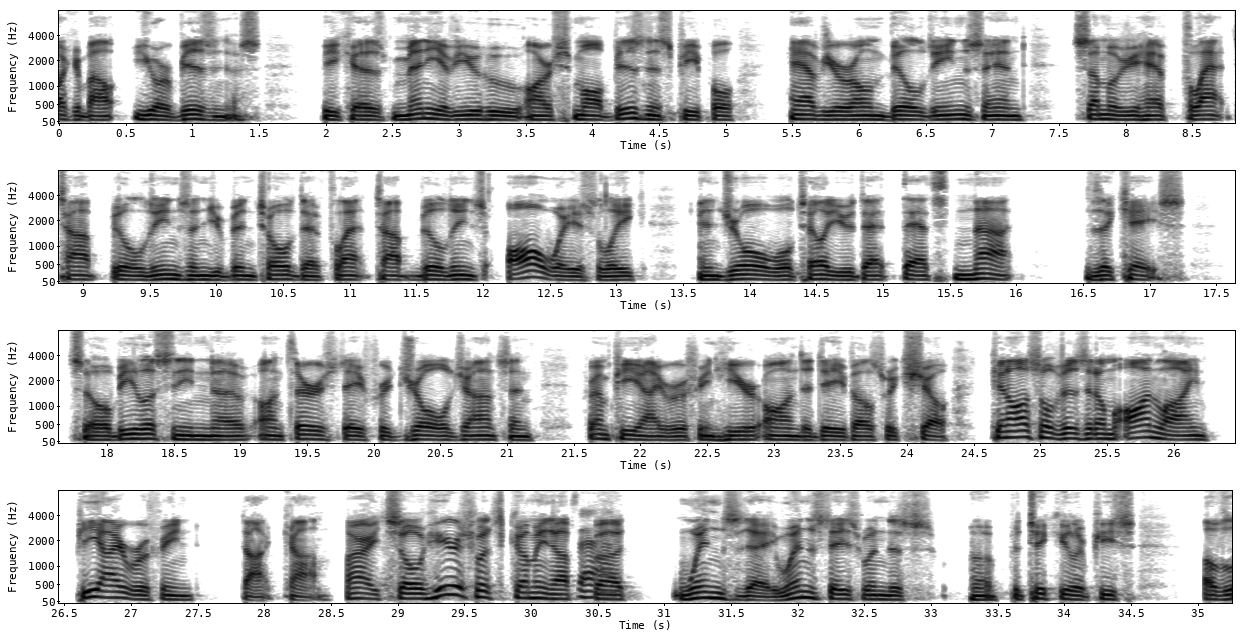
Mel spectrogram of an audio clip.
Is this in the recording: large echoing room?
no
